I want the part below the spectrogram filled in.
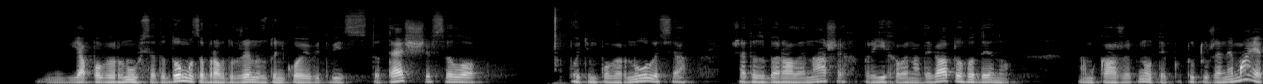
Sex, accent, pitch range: male, native, 100-120 Hz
